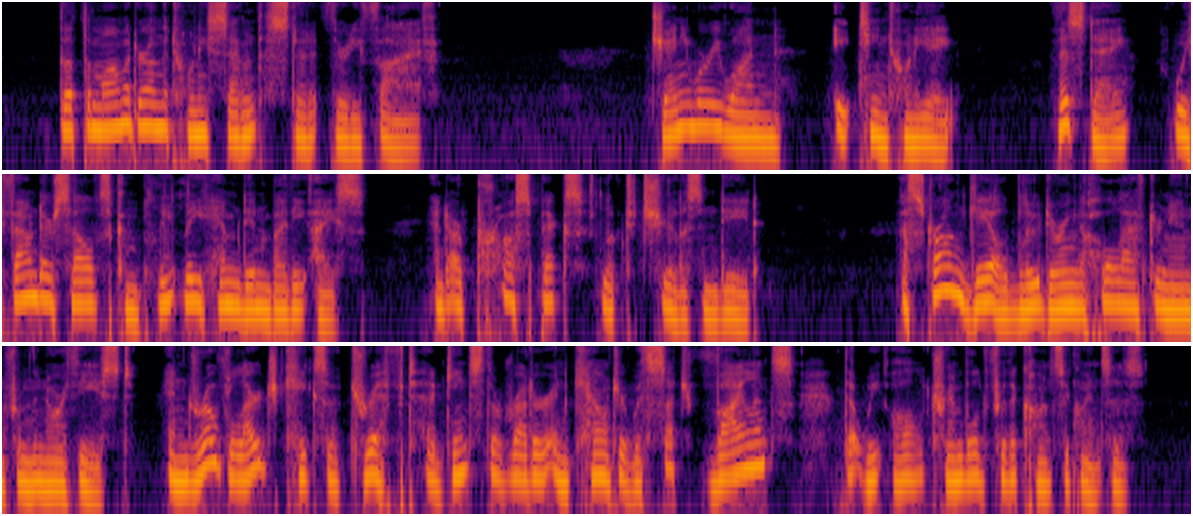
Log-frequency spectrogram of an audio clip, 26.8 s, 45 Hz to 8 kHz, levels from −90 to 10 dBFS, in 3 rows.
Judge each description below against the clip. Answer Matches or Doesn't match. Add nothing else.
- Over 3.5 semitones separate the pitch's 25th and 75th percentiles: Matches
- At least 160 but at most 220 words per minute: Doesn't match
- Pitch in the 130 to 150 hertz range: Matches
